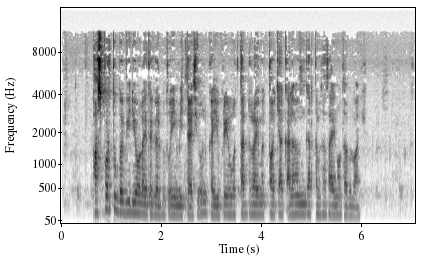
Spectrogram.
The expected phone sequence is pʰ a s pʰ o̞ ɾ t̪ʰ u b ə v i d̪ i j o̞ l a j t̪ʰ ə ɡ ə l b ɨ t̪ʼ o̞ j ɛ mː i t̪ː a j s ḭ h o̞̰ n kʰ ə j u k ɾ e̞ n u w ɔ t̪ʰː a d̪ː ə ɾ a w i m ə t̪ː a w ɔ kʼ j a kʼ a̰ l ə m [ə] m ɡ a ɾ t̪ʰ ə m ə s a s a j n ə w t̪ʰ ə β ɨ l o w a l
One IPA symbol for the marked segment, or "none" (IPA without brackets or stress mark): ə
